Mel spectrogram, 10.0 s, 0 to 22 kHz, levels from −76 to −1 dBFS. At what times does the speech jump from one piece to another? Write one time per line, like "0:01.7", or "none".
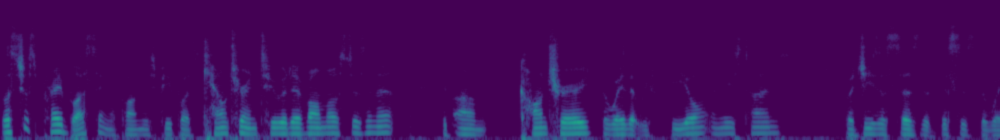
0:01.9
0:04.5
0:05.9

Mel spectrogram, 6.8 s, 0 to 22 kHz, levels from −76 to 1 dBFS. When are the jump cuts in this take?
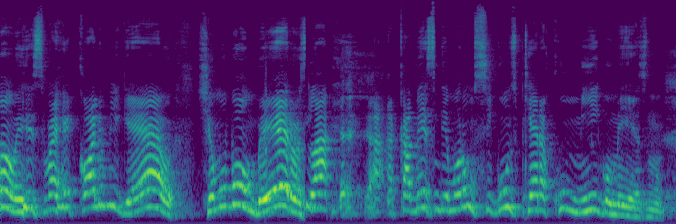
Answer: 0:03.0
0:04.3
0:05.2

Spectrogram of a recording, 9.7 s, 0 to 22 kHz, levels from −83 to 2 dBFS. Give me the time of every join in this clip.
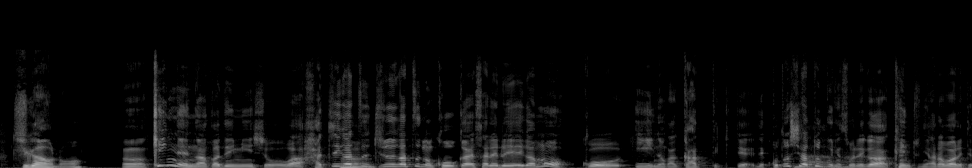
0:05.7

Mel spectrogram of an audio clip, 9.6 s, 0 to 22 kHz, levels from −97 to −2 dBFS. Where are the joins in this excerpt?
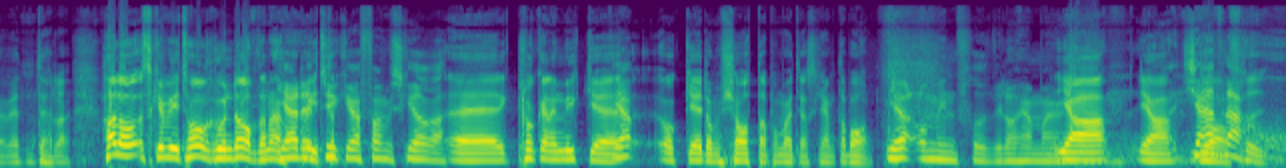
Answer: none

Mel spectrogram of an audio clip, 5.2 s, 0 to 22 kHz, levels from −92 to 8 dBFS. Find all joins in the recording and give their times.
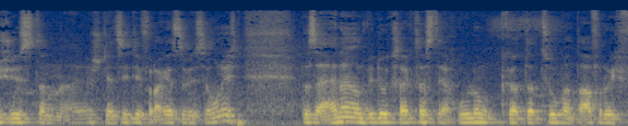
none

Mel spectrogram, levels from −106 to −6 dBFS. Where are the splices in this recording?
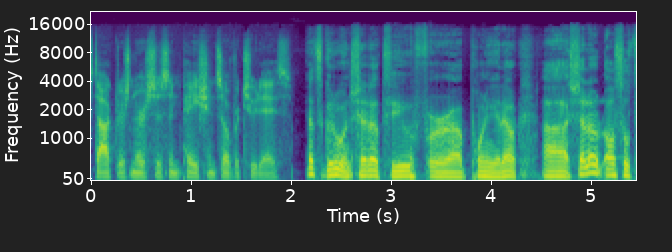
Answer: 0:02.1

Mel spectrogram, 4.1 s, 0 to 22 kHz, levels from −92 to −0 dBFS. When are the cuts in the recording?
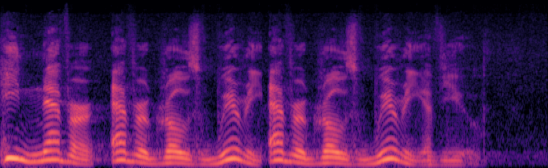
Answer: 0:02.0

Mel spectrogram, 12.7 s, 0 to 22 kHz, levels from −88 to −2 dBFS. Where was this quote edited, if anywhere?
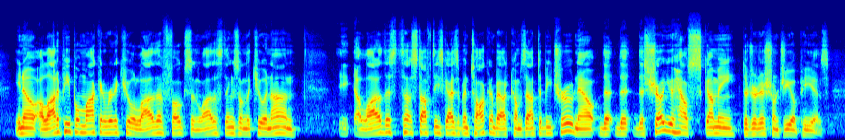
0:11.1

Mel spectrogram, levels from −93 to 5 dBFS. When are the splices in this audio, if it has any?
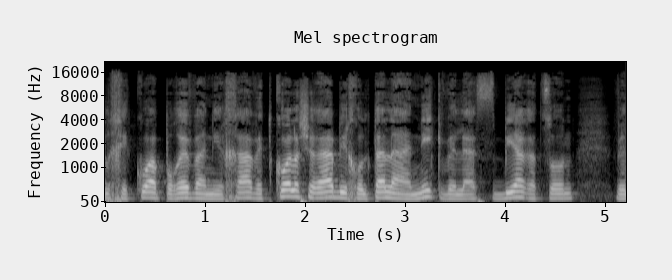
none

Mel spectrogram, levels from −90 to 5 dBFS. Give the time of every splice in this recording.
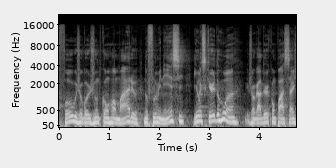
0:02.8

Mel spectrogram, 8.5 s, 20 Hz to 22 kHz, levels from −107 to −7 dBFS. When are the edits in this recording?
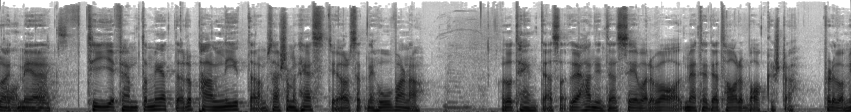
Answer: none

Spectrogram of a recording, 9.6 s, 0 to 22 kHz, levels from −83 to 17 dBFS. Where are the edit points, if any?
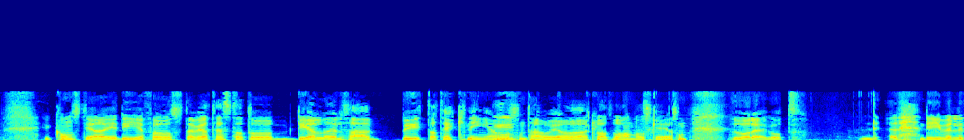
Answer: none

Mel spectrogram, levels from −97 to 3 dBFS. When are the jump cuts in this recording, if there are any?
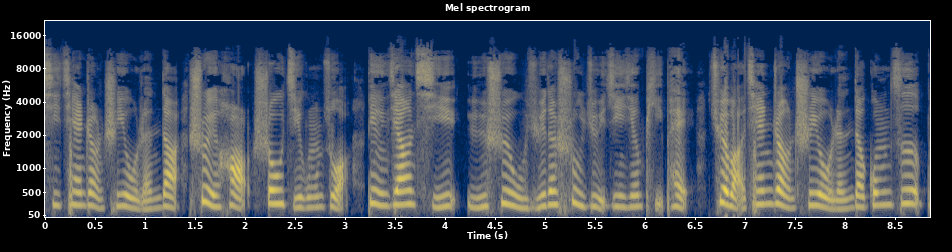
0:01.4
0:03.2
0:06.6

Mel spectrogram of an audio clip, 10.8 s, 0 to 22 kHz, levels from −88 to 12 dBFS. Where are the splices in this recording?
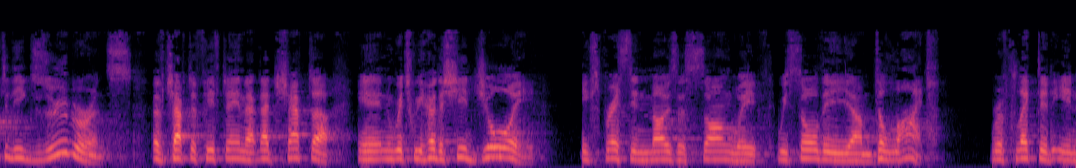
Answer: none

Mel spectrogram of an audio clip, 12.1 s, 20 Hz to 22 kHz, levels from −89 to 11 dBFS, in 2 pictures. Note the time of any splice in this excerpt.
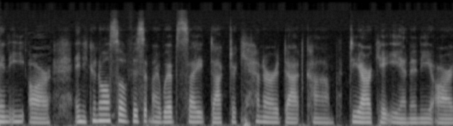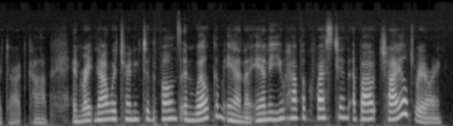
0:04.6

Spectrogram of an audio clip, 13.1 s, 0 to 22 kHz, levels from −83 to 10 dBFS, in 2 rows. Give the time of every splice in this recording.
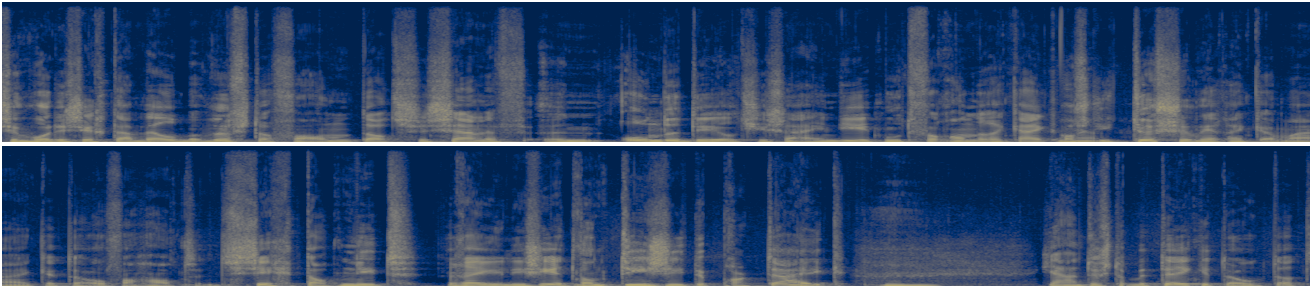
0:02.7

